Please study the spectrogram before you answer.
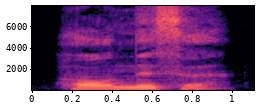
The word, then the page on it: Hornisse: /hɔrˈnɪsə/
